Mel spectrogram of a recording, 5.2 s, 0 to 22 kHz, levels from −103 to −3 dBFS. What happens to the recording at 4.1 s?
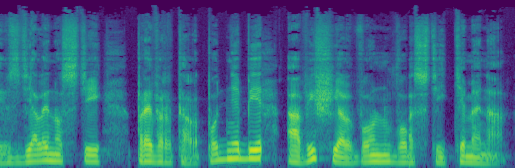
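At 4.09 s some compressed frames are skipped: the decoder never plays a short run of frames, so the speech jumps forward by roughly 150 ms, which fits about five frames of around 26 ms each. Because neighbouring frames overlap, the join comes out as a brief smeared blip rather than a sharp click. That sets it apart from a dropout, which leaves an audible gap of silence, and from a sample-level splice, which snaps.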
